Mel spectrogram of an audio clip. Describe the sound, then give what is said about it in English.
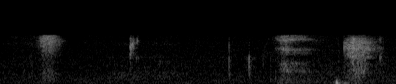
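A few short, breathy bursts like stifled sneezes and sniffs, soft, spaced irregularly with quiet gaps between them and no talking. “So if I sneeze a few more times, I do apologize.”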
